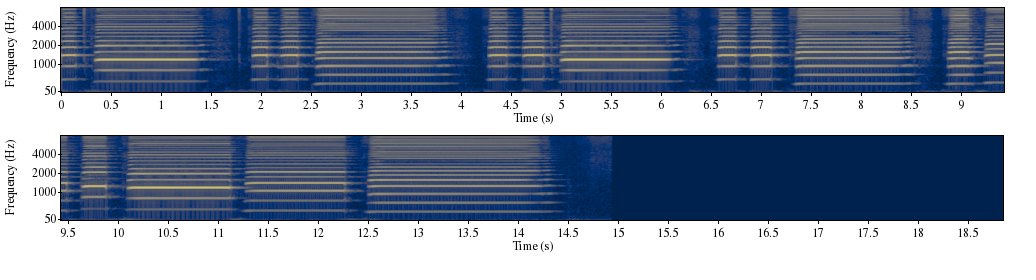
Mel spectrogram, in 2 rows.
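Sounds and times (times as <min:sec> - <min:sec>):
melodica melody: 0:00.0 - 0:14.5.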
